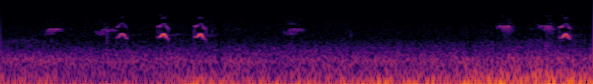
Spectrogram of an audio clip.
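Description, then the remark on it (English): A wild bird gives a series of short, clipped toop calls in quick bursts, responding to decoys, fairly high-pitched and clear, with a pause midway, over a steady low rumbling background. “Toops of the Wild Bird responding to the decoys.”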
